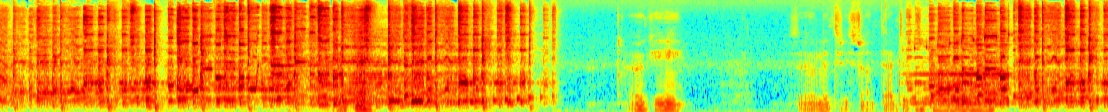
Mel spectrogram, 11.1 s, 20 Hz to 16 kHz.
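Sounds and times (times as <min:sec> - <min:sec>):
electronic dance music from speaker: 0:00.0 - 0:05.6, 0:09.0 - 0:11.0.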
